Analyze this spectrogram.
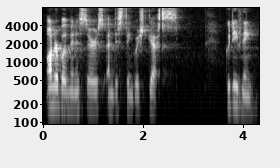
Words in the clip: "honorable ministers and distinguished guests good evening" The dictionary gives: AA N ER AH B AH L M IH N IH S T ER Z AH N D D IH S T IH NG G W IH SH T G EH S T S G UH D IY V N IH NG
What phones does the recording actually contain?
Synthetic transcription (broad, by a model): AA N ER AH B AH L M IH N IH S T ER S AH N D D IH S T IH NG G W IH SH T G EH S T S G UH D IY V N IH NG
